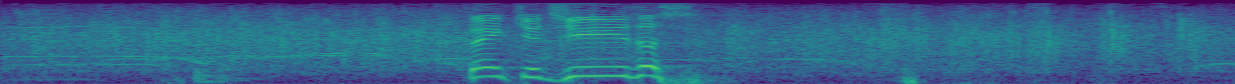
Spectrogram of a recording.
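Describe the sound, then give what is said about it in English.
An audience claps their hands unto the Lord in a dense, continuous wash of applause that lasts throughout, while a man's voice briefly speaks over it partway through. “Let's just clap our hands one more time unto the Lord.”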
